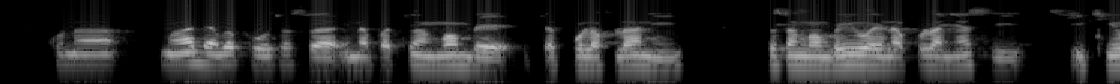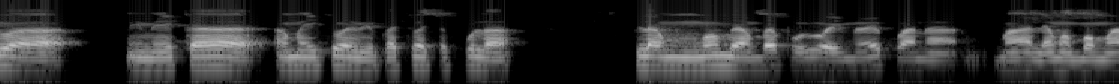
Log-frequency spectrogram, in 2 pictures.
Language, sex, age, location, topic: Swahili, female, 36-49, Wajir, agriculture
